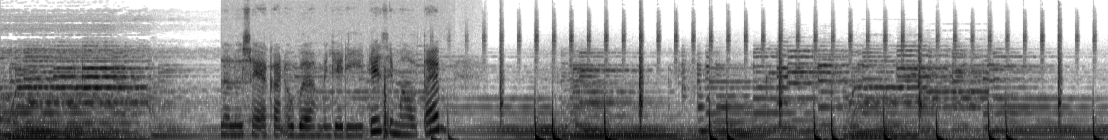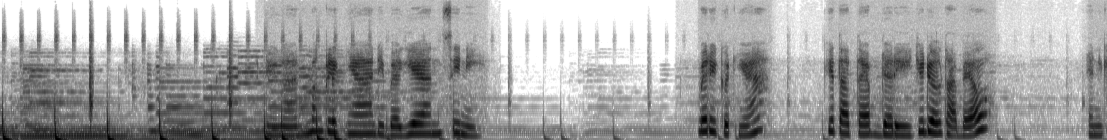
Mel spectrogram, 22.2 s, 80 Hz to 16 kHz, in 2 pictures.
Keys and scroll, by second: 0.0-4.3 typing, 6.1 typing, 16.7 Tab, 20.0 1.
